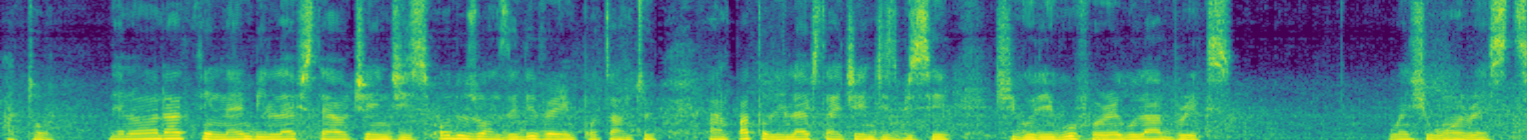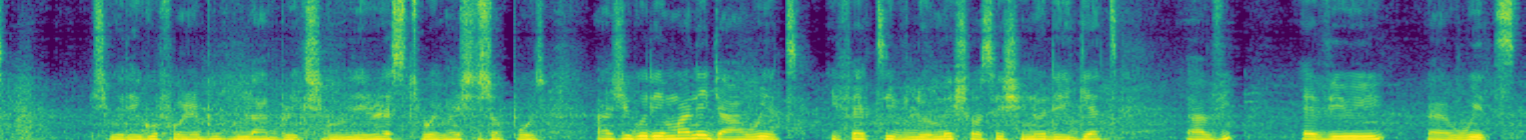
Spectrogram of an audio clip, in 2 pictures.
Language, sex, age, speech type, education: Nigerian Pidgin, male, 46-60, spontaneous, tertiary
